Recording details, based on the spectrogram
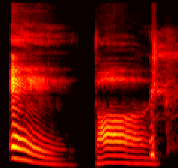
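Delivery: put-on loud tired drawl with stretched hey. Showing how people talk in Midrand: imitating tired Midrand slang. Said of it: "you just need to sound a bit tired".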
